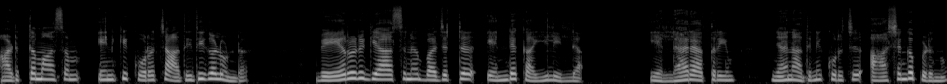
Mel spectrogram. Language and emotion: Malayalam, fearful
